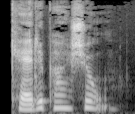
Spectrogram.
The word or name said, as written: kattepension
